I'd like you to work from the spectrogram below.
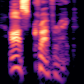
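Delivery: ordinary talk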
